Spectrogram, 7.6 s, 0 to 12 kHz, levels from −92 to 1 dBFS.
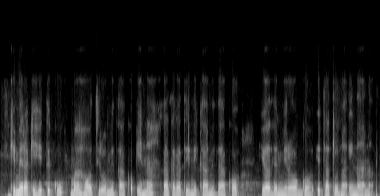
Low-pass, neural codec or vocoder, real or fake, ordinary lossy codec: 7.2 kHz; none; real; Opus, 16 kbps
